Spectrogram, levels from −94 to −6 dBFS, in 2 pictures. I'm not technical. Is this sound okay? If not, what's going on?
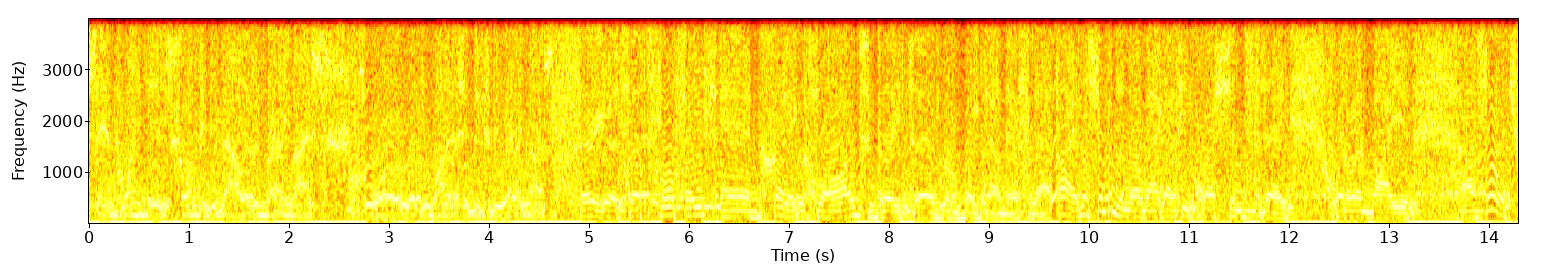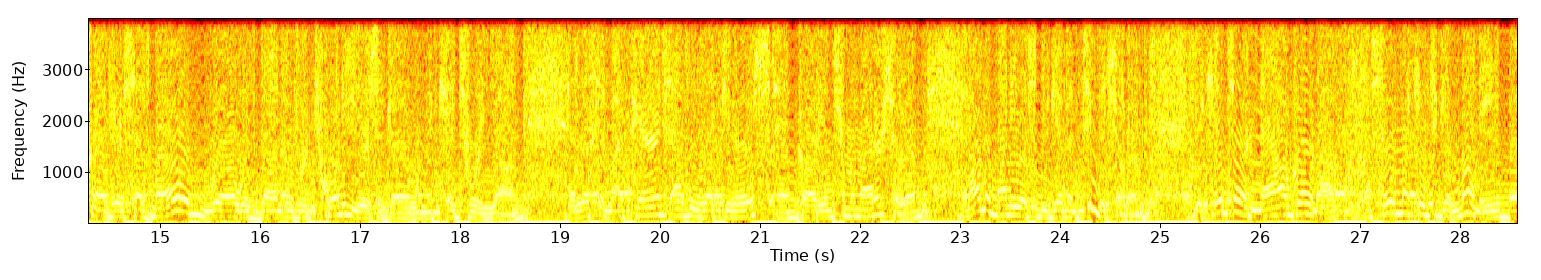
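No. Across the whole recording, this speech suffers from companded audio read as linear: telephone-style mu-law data is being played back as plain 8-bit samples without being expanded. Quiet moments come out as loud as peaks, giving harsh, buzzy distortion and heavy noise in pauses.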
